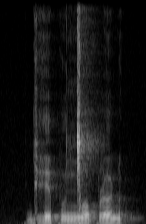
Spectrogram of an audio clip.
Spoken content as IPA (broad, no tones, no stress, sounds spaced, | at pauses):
ɡʱ ɪ p u ŋ͡ǀ ɔ p ɭ ʌ ɳ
